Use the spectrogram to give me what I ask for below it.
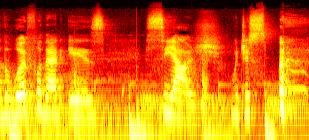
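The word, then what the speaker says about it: sillage: such great uh the word for that is siage which is it's spelled silage but i learned that it's pronounced siage it's a french word anyway which means that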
